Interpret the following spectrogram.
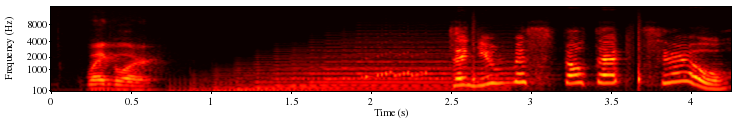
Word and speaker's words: Wiggler: Wingler? Wiggler.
